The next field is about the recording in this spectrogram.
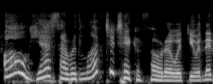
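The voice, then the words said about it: Princess character voice. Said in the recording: “my impression of a princess ... that was really good, actually”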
